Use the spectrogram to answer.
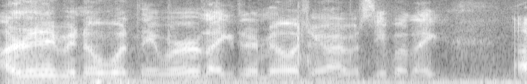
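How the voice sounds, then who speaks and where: A man's very fast speech with a western Canadian accent, audible room echo and noticeable background noise. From Canada. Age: 20s. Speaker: gamer. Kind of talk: casual chat. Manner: animated.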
